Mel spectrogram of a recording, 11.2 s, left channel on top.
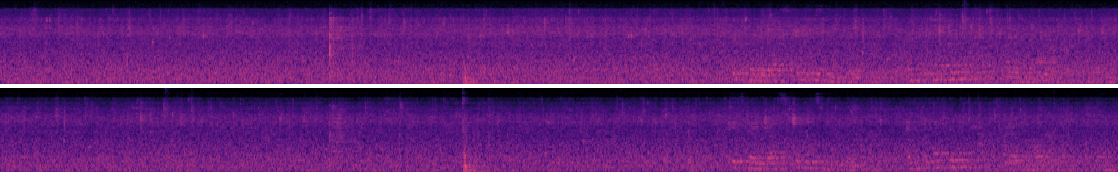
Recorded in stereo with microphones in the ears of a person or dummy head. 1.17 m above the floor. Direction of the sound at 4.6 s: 65° right (ahead or behind).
